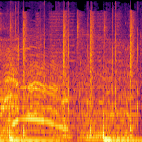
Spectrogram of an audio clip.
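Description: Basketball sneakers squeaking on a hardwood court, a long squeak through the first second among shorter ones, with short knocks of feet and ball, over music with a steady bass.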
